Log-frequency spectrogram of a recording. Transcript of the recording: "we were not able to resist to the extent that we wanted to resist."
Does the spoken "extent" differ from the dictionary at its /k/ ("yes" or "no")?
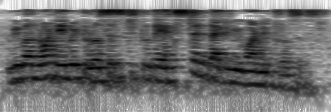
no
